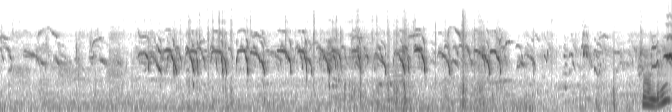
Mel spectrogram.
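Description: Many young Bhimavaram breed chicken chicks peep and cheep rapidly in a busy chorus, growing louder toward the end.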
